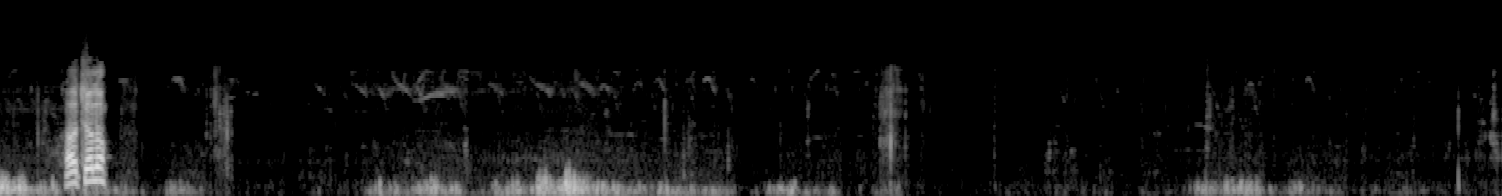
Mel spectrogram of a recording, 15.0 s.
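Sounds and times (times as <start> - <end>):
low microphone rumbles: 0.0 - 0.7, 3.8 - 8.2
small birds chirping: 0.0 - 15.0.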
